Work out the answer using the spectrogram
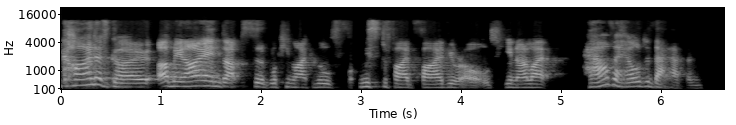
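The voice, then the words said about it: Australian accent with a lisp. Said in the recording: “With all my lisping and my Australian accent.”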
